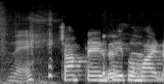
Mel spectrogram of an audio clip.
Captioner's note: laughs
